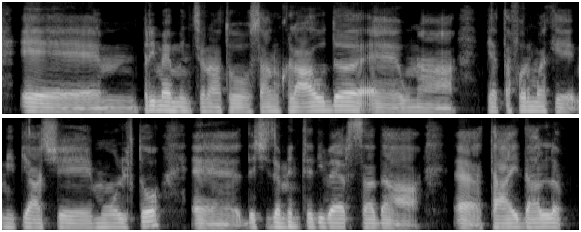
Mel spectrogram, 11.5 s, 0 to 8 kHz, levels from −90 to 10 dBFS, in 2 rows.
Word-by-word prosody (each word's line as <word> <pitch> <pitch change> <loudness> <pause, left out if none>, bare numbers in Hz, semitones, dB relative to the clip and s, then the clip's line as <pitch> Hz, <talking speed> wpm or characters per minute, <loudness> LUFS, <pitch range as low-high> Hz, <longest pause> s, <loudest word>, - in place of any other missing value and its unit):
Ehm 90 -3 0
prima 120 0 +3
hai 115 - +5
menzionato 100 -2 -1
SoundCloud, 105 +3 +1
è 100 -6 +3
una 95 -3 -4 0.3
piattaforma 110 +2 -1
che 100 -3 -4
mi 105 -2 -4
piace 100 -2 -1
molto, 105 +4 +1 0.3
è 90 -4 -2
decisamente 110 +1 0
diversa 105 -1 +1
da, 90 -5 -2 0.3
ehm, 85 -4 0
Tidal 100 +1 +2
100 Hz, 95 wpm, -21 LUFS, 95-105 Hz, 0.3 s, hai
